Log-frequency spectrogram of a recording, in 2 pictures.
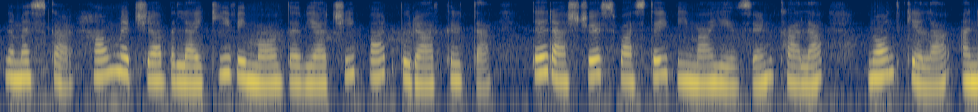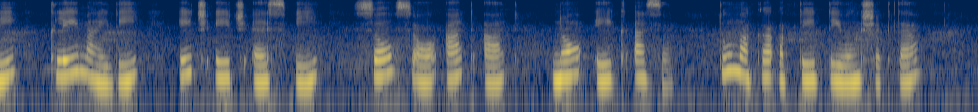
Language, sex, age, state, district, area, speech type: Goan Konkani, female, 18-30, Goa, Salcete, rural, read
